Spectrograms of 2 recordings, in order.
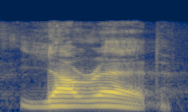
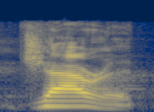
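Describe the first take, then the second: First: The name begins with a Y sound. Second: The name begins with a J sound. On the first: This is the original form of the name. The speaker calls it right. "but it's Yared" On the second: This is the familiar English form of the name. The speaker calls it wrong. "or we would say Jared"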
